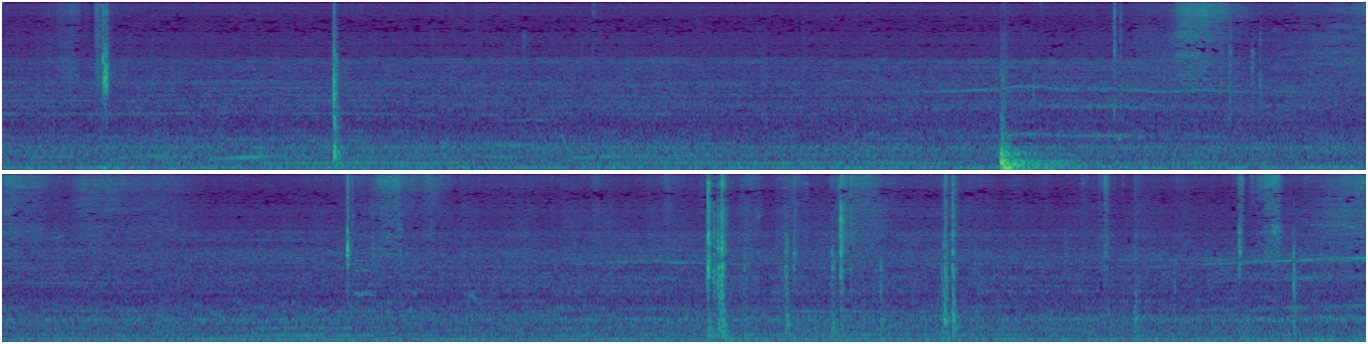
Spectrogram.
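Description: Nissan GQ Patrol engine running low and steady, heard from inside the cab. A sharp knock about seven and a half seconds in is the loudest sound, with a few lighter clicks scattered through.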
